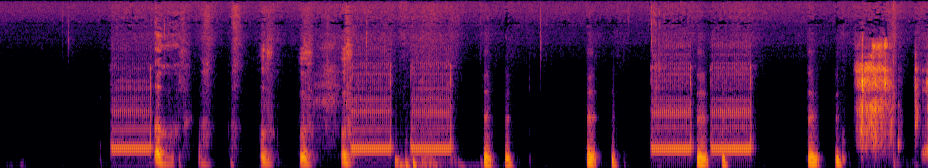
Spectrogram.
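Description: A phone call is placed: a short run of keypad dialing tones, then repeated ringback tones in evenly spaced bursts, loud and close, with a brief voice near the end.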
